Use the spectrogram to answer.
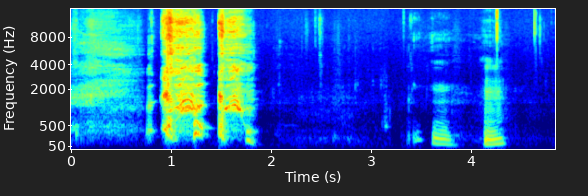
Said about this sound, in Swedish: Hostig? Ja.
